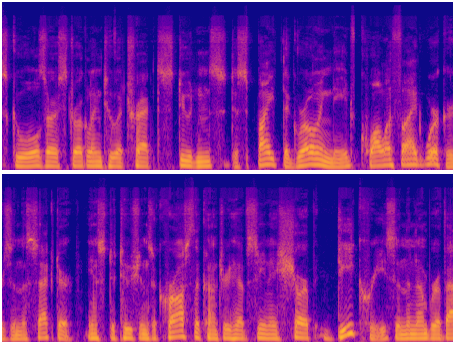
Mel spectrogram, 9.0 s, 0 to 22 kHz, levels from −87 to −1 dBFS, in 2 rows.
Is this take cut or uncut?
cut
